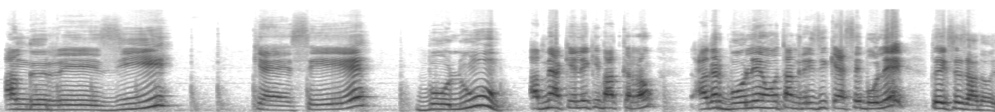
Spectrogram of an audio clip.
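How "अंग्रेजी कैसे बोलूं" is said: very slow, word by word with pauses; slow dictation. Shown as a demonstration. Teacher dictating the Hindi sentence slowly to students. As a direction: dictate it so the class can follow. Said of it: "ध्यान से देखेंगे".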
